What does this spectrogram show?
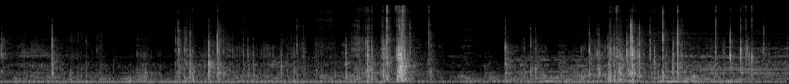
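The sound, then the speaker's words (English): A plastic snack bag of chocolate-covered almonds crinkles and rustles in irregular, clicky bursts over about eight seconds, with a steady low hum underneath. “I got a little snack if you hear some rest, wrestling around here.”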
